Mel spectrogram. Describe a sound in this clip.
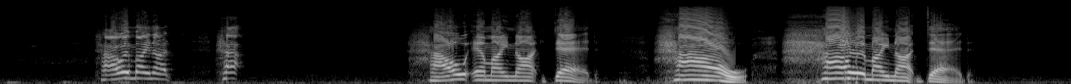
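A young man exclaims loudly and with animation into a close microphone.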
